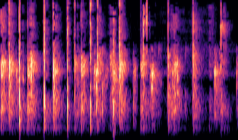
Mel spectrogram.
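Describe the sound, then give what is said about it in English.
Studio audience applause for school staff and students: a small group clapping, with sharp, separate hand claps in a brisk, uneven patter, loud and without talk. “So in the studio, can we have a round of applause for the fabulous staff and students of Stamford Academy, please?”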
